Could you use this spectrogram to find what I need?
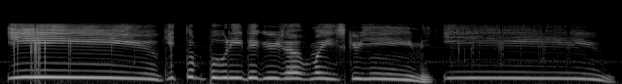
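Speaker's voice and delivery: very high, drawn-out squeal of disgust; grossed-out high-pitched squeal. Pretend. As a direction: squeal it way up high, stretching the words. Mock disgust at gross picture.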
